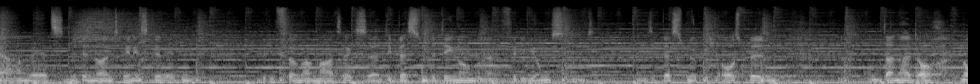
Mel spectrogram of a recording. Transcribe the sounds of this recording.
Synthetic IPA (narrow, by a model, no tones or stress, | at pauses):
aɦaːbm̩viːɐjɛt͡stmɪt̚d̥eːnːɔʏəntʁ̥ɛːnɪŋsɡ̥əʁɛːtn̩ | ʔyːbɐdiːfɪɐmamaːtʁ̥ɪksd̥iːbɛstn̩bədɪŋʊŋənɛfyːɐdiːjʊŋsʊ̰nt | kʰɛnnziːbɛstmøːklɪçʔa̰ʊsb̥ɪldn̩ | ʔʊntd̥anhaltaʊx | nɔ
